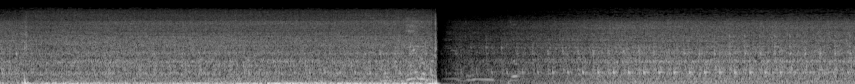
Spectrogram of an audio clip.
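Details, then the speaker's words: Engine after Seafoam and Lucas Oil additive treatment: loud rough running drops to idle with a dull, uneven knock about four times a second; engine knock persists, owner thinks the engine is done. "see this she's still knocks for cake"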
